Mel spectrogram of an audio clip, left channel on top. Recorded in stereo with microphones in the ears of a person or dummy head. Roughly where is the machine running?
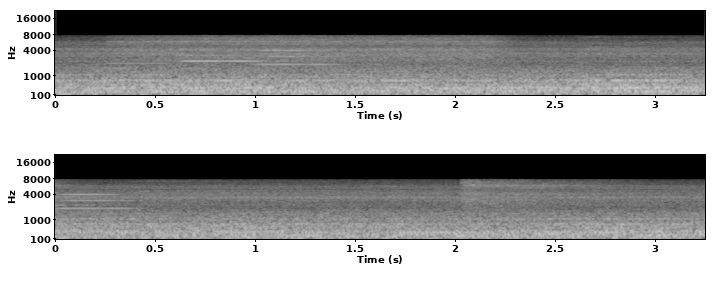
Centre.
